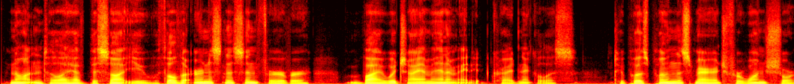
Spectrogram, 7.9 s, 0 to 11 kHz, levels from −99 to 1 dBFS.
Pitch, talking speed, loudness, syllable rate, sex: 110 Hz, 205 wpm, -21 LUFS, 6.0 syllables/s, male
